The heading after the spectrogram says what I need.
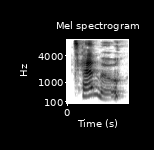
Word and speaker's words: Temu: the funny part is everyone's pronouncing it wrong it's temu it's not teu oh yeah I don't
